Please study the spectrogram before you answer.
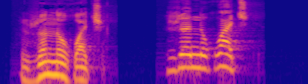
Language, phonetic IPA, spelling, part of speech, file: Adyghe, [ʒʷanəʁʷaːt͡ʃʼmaːz], жъоныгъуакӏмаз, noun, CircassianMonth5.ogg
- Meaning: May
